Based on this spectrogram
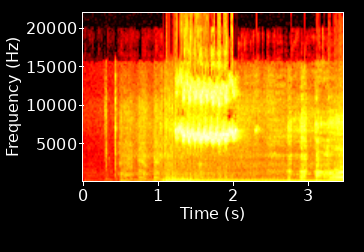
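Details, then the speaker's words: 1997-2002 Honda Accord that cranked but wouldn't start, after fuel pump relay replacement: short crank, then the engine catches and settles into a steady, even idle without struggle; normal start. "that's what it was see that it's started without struggle this time"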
